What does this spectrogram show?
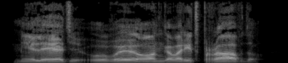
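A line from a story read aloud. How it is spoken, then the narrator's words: Tired remark. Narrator (Russian): Усталым голосом заметил сир Родрик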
